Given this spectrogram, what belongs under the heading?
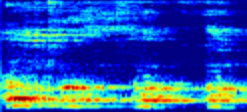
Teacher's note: উ বলার সময় একদম ঠোঁটটা গোল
